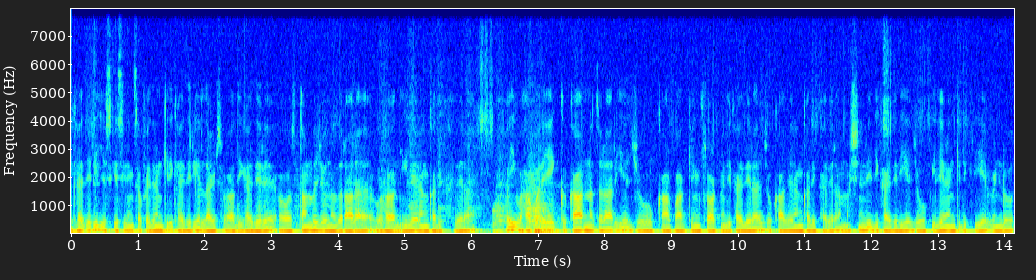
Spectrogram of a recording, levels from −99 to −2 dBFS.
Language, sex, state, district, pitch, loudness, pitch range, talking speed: Hindi, male, Maharashtra, Nagpur, 95 Hz, -34 LUFS, 95-100 Hz, 305 wpm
